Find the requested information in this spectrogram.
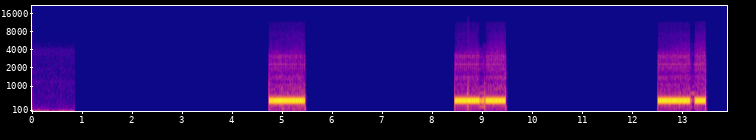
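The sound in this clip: Telephone line tones sound while a call is placed: three steady mid-pitched beeps, each about a second long, separated by long stretches of silence. A faint low rumble is heard at the very start.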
